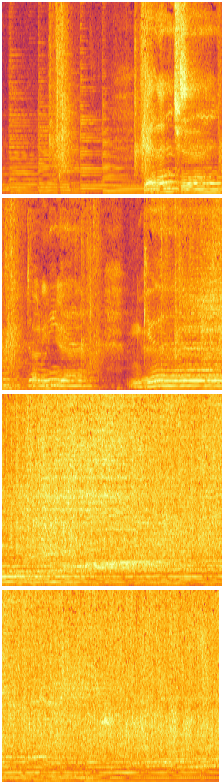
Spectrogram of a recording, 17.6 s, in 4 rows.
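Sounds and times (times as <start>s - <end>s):
audience applause: 0.9s - 1.5s, 7.9s - 17.5s
speech: 2.9s - 6.3s, 7.1s - 8.1s.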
